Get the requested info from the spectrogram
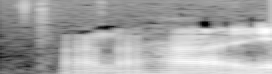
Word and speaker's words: Anohana: I finished watching Anohana. Is that how you say it? – Anohana? – Anohana, yeah.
